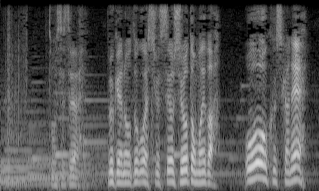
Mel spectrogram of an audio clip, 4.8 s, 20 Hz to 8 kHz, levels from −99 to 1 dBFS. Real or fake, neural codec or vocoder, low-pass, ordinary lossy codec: real; none; 7.2 kHz; none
